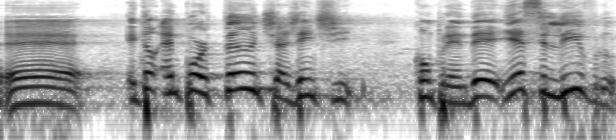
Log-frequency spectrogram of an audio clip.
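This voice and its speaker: Very wide pitch swings mark this man's speech. He talks at a very slow pace. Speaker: pastor. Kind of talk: sermon. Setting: church. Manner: soft-spoken.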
